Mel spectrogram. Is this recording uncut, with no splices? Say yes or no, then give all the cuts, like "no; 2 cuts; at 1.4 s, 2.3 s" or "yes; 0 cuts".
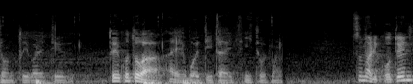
no; 1 cut; at 2.4 s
